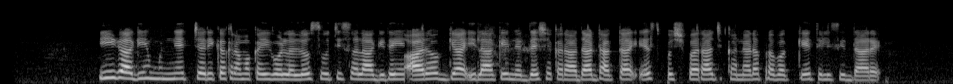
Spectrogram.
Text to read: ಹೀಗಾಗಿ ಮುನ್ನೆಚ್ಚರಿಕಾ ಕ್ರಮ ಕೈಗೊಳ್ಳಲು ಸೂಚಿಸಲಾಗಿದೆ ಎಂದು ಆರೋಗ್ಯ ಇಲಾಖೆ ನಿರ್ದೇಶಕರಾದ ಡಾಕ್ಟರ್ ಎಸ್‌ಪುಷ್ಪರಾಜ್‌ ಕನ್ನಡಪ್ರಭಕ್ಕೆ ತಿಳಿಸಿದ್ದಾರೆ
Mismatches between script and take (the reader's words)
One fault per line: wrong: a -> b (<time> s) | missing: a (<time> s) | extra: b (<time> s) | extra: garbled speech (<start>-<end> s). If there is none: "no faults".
missing: ಎಂದು (4.0 s)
